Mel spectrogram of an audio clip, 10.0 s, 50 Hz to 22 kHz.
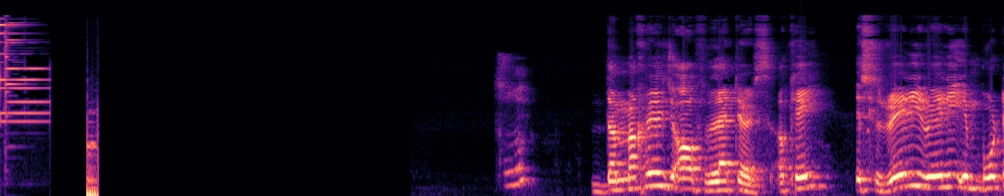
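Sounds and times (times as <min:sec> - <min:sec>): bright bell ding: 0:00.0 - 0:00.6.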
